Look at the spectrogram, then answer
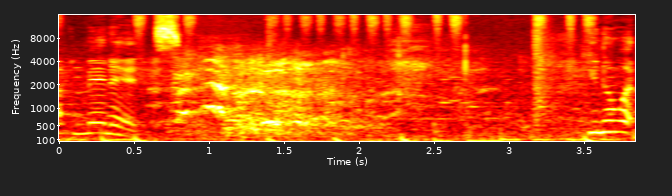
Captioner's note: audience laughs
